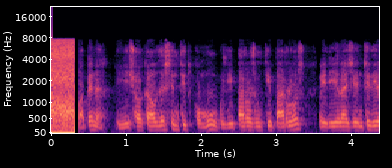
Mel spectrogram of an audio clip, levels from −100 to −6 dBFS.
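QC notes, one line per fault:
0.00–0.36 s, file tags played as audio: the decoder read the file's text tag block and its zero padding as if they were samples, so the clip opens with a loud, hard-edged rasp offset to one side, then drops to dead silence where the padding sits.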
